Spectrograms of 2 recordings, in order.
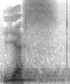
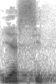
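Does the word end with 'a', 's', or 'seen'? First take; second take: s; seen. First: The word ends with a bare 's' consonant. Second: The word ends with the full syllable 'seen'. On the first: The letters are run together as one word. The speaker calls it wrong. "tak boleh baca Yas" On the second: Each letter is read by its full name. The speaker calls it right. "Kena baca Yasin"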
